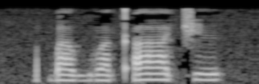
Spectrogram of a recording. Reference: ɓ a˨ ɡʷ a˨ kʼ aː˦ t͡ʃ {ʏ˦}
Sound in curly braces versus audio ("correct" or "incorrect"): incorrect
